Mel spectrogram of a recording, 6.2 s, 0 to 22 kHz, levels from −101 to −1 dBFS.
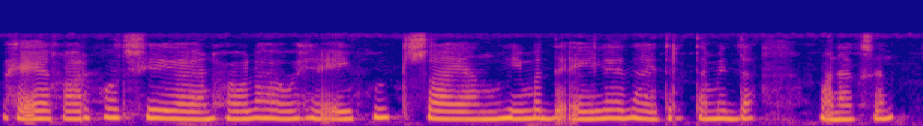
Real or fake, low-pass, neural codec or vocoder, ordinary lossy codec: fake; 7.2 kHz; codec, 16 kHz, 4 kbps, FreqCodec, larger model; none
